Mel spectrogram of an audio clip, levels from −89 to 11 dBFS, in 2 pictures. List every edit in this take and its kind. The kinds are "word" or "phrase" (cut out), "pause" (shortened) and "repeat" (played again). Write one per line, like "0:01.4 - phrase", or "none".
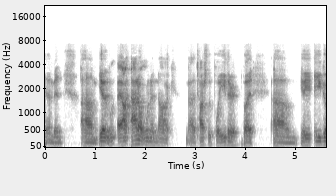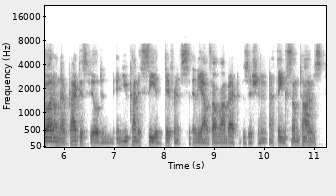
none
